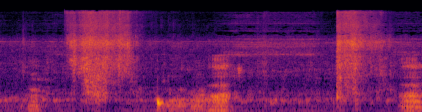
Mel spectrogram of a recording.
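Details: Sow near farrowing gives two drawn-out, harsh, high-pitched squeals, each lasting about half a second, with a few shorter grunts between them.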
